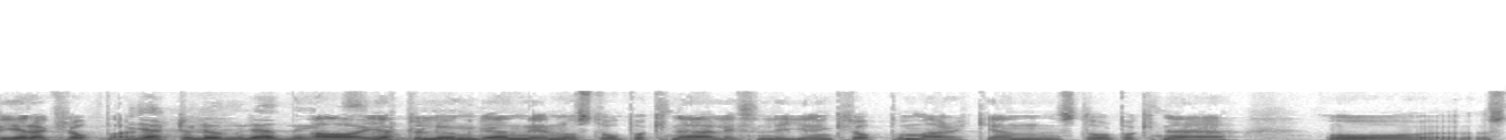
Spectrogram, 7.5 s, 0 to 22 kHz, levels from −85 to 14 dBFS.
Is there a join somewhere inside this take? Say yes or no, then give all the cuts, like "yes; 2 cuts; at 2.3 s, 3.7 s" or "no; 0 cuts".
no; 0 cuts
